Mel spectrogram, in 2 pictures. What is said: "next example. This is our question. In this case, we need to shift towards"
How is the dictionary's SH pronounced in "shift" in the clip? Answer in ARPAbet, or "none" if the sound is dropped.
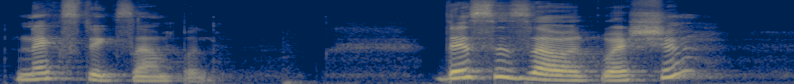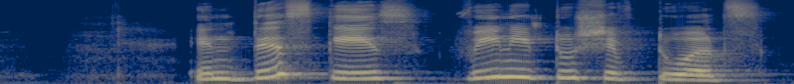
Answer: SH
